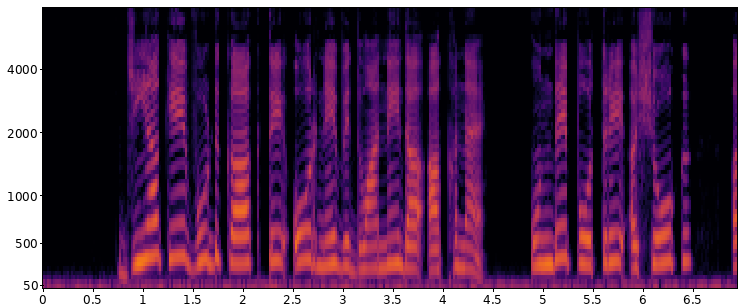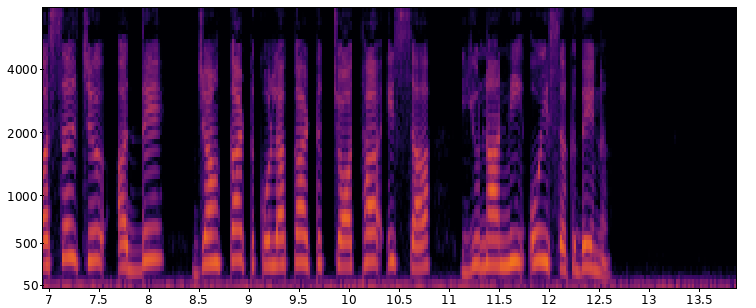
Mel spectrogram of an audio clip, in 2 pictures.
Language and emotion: Dogri, neutral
